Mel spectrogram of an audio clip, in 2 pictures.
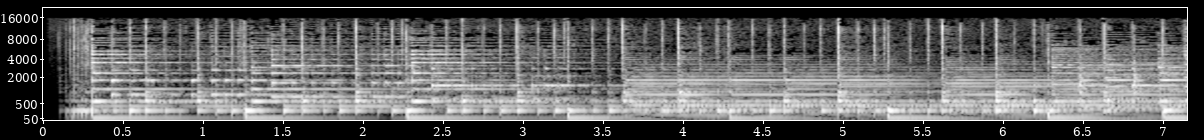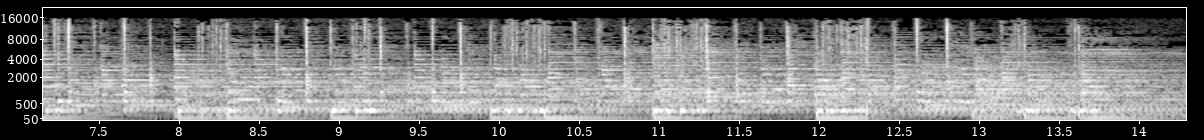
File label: Sound Track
